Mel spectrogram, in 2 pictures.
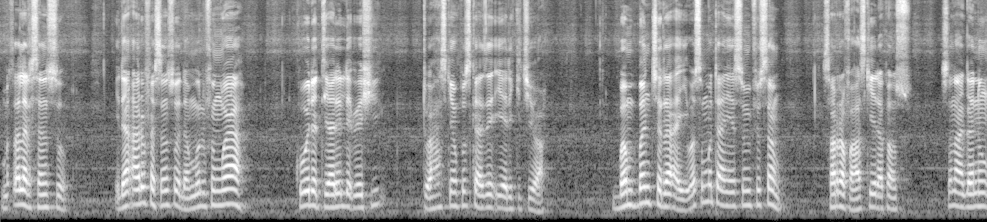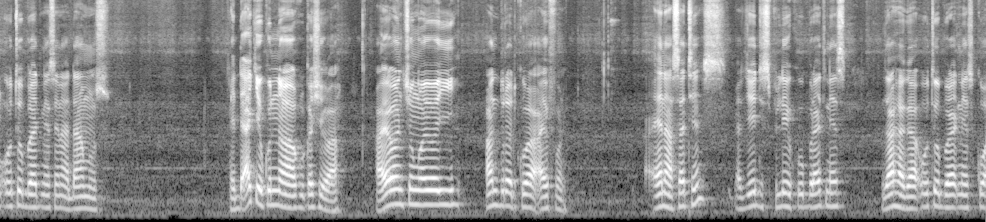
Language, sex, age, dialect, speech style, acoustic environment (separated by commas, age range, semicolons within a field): Hausa, male, 25-34, Nigeria - Kano, relaxed, silence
